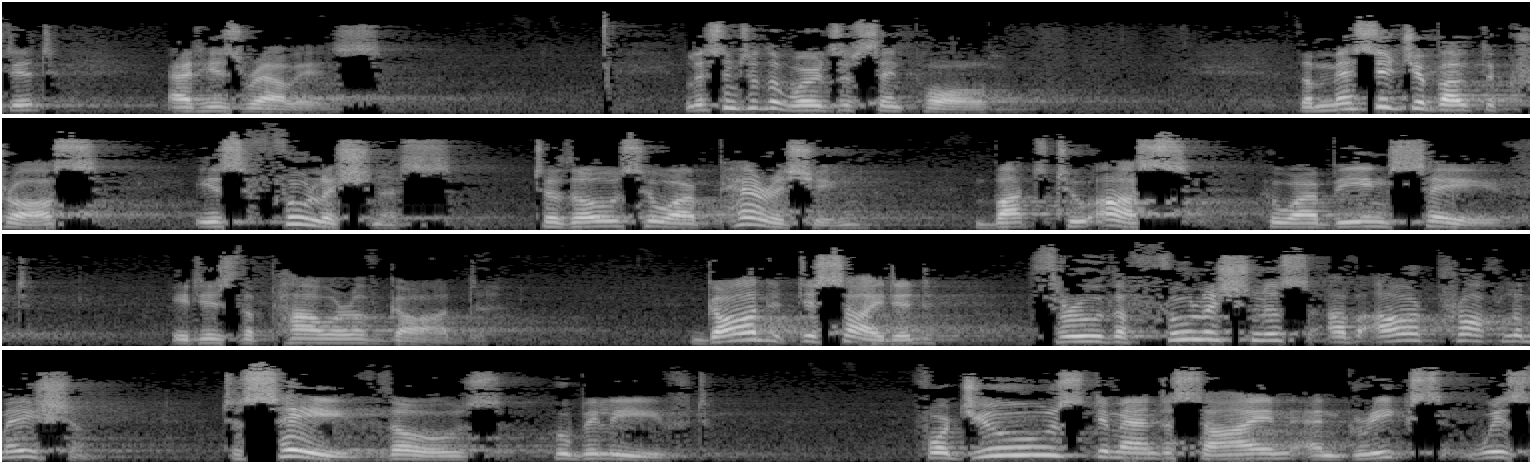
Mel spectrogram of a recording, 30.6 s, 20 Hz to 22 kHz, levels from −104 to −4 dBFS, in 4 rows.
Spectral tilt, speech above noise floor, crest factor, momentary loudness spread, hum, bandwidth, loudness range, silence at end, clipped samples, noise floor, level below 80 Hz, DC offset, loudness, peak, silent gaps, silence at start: -2 dB/octave; 34 dB; 22 dB; 15 LU; none; 13 kHz; 5 LU; 0 s; under 0.1%; -67 dBFS; -78 dBFS; under 0.1%; -32 LUFS; -12 dBFS; none; 0 s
